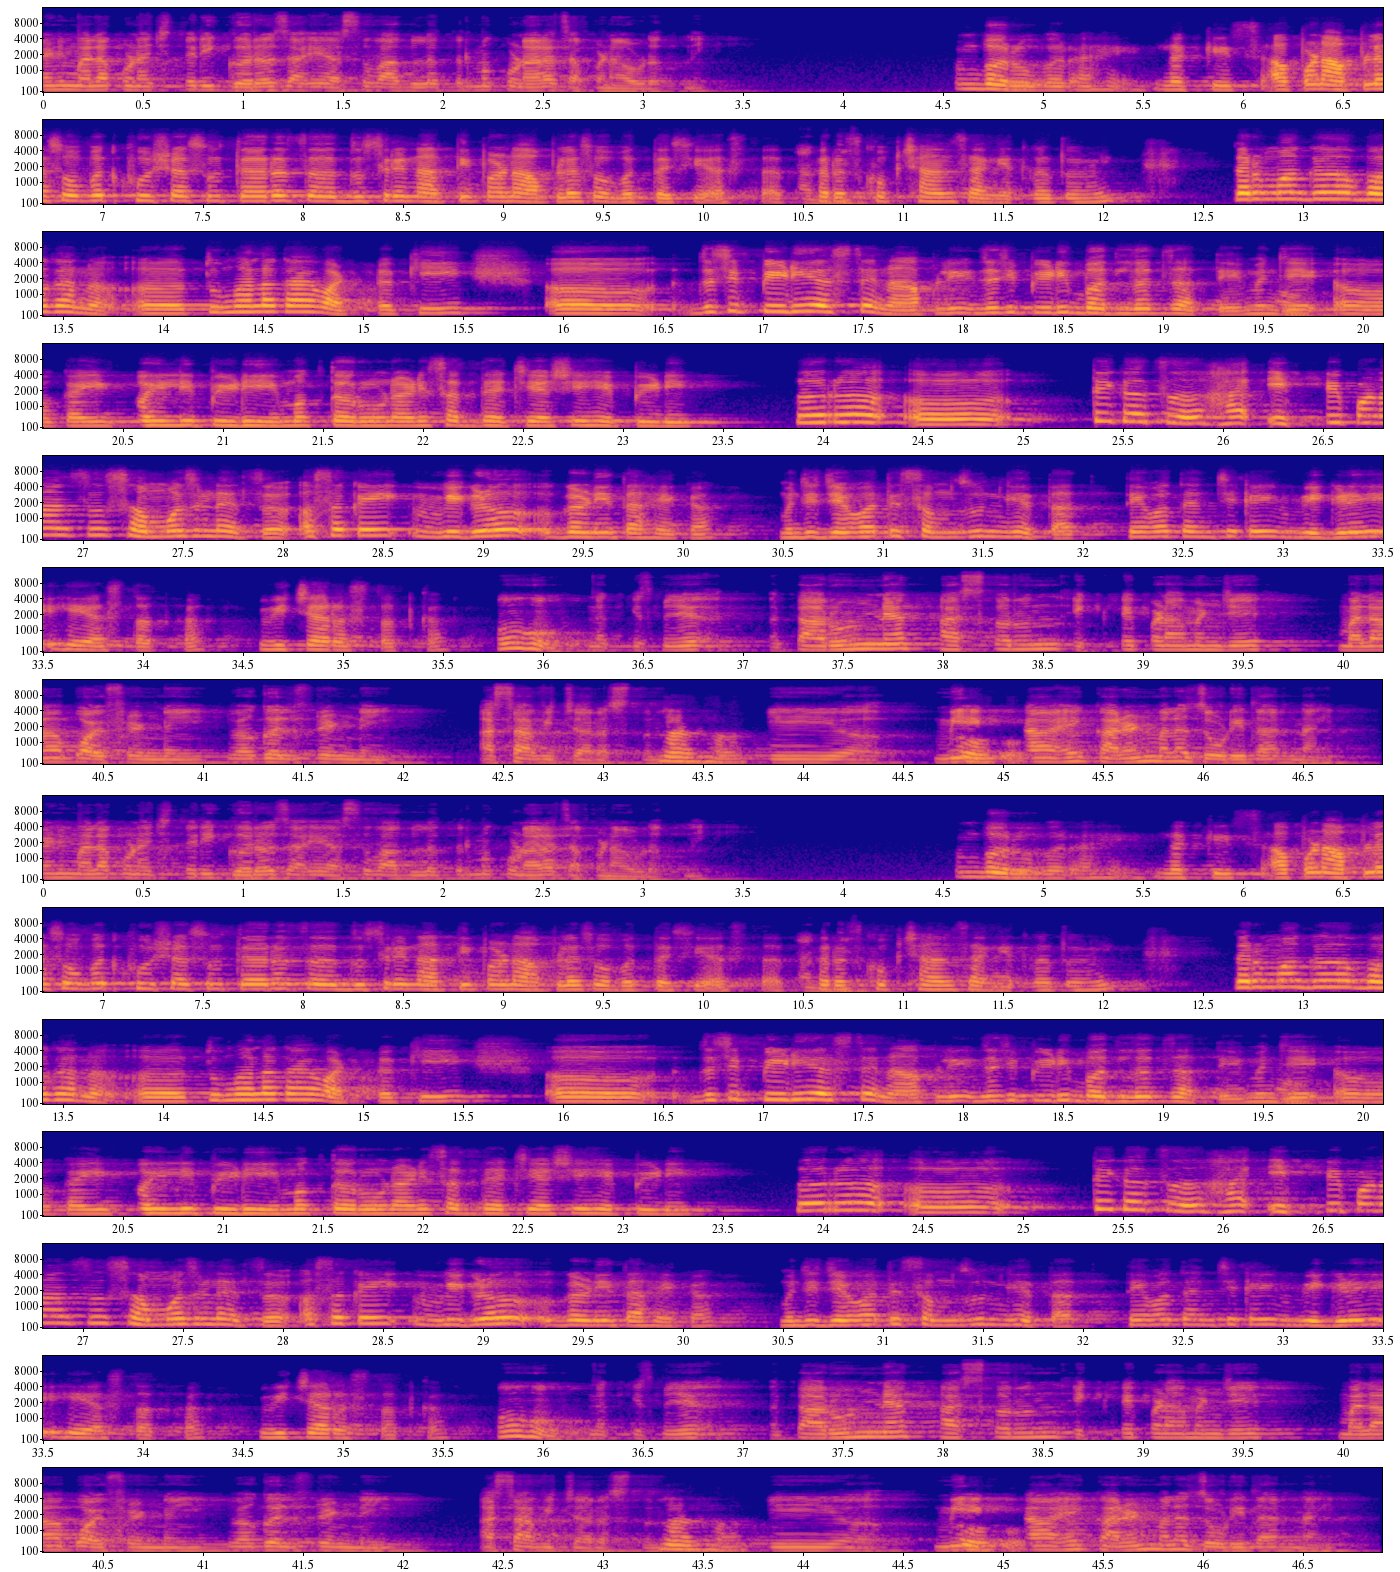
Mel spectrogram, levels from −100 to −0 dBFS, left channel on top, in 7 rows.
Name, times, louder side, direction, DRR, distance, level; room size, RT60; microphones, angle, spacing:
voice 1, 0.0-3.3 10.5-10.8 19.6-19.7 35.8-36.9 37.3-39.6 40.0-42.0 42.4-43.3 43.8-44.4 44.7-46.7, left 2 dB, 25° left, 4 dB, 2.4 m, -31 dB
voice 2, 4.6-12.1 12.7-23.3 23.9-24.9 25.4-30.2 30.5-34.3 34.6-35.5 43.3-43.7 44.8-45.1, left 2 dB, 55° left, 7 dB, 1.8 m, -24 dB
27.5 x 16.0 x 9.6 m, 0.68 s
head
